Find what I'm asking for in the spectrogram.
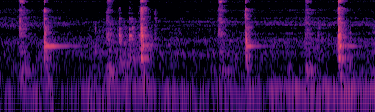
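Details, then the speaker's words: Antique grandfather clock on test, beat picked up by a clip-on pickup and guitar amplifier near the strike; soft alternating tick and tock about one per second, evenly spaced, an even tick-tock; clock in beat. "Now, to me, that sounds pretty close. You've got a more of an even tick, tock, tick, tock."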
